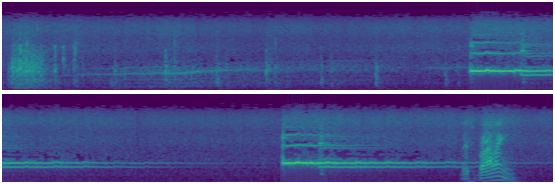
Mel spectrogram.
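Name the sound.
apartment doorbell ringing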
